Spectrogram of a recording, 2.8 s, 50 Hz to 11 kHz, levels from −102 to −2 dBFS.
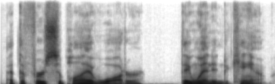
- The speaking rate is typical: No, fast, 220 wpm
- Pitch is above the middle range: No, low, 115 Hz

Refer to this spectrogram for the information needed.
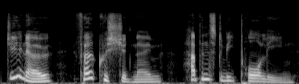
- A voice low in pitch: No, medium, 160 Hz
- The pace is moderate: No, fast, 220 wpm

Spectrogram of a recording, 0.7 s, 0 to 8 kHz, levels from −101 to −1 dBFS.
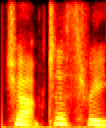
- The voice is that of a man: No, female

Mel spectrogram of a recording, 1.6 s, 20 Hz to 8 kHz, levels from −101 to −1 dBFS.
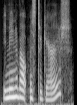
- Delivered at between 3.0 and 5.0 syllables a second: No, 5.2 syllables/s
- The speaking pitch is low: No, high, 225 Hz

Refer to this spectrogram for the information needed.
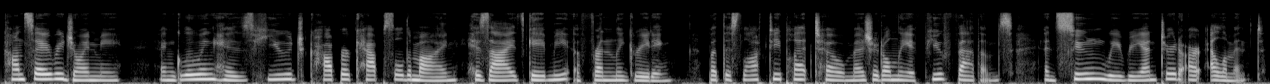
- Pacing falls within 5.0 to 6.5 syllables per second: No, 4.5 syllables/s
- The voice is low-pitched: No, high, 205 Hz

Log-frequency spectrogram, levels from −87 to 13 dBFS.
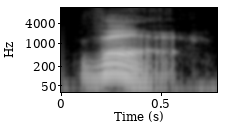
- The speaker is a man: Yes, male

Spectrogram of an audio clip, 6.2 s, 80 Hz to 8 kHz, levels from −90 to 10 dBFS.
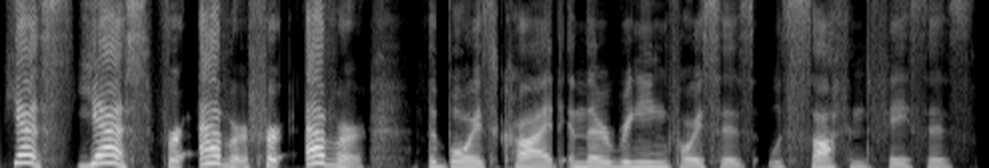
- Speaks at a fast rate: No, average, 155 wpm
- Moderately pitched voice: No, high, 220 Hz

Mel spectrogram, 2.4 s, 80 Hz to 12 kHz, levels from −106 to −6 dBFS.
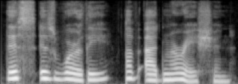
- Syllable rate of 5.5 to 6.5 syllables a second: No, 4.5 syllables/s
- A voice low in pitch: No, high, 200 Hz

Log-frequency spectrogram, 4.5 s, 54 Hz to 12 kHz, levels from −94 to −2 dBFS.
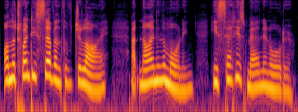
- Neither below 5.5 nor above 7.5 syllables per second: Yes, 5.6 syllables/s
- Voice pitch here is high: Yes, high, 210 Hz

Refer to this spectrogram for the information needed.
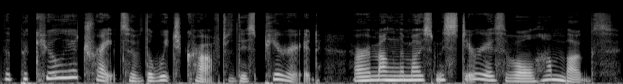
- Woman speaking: Yes, female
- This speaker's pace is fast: No, average, 165 wpm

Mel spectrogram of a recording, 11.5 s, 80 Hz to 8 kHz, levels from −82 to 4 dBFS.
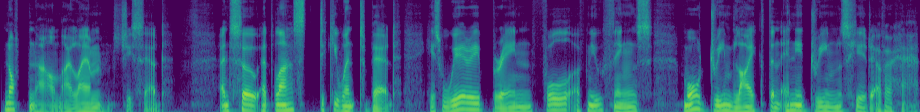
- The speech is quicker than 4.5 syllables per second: No, 3.5 syllables/s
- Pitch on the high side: No, very low, 95 Hz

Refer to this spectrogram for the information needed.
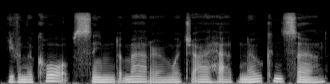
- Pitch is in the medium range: No, low, 115 Hz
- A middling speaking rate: No, fast, 220 wpm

